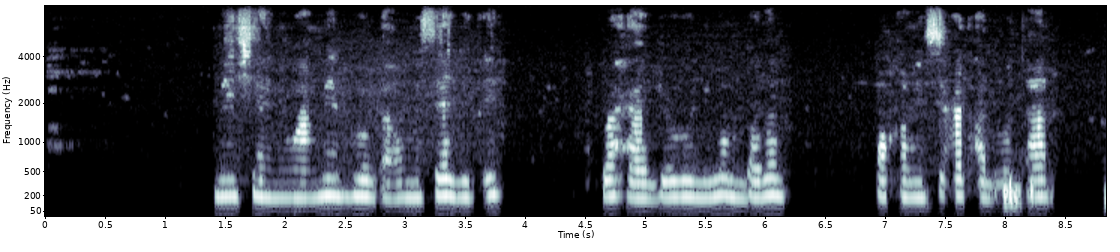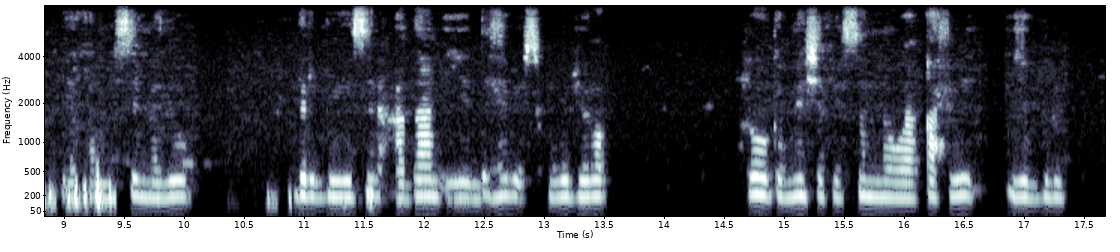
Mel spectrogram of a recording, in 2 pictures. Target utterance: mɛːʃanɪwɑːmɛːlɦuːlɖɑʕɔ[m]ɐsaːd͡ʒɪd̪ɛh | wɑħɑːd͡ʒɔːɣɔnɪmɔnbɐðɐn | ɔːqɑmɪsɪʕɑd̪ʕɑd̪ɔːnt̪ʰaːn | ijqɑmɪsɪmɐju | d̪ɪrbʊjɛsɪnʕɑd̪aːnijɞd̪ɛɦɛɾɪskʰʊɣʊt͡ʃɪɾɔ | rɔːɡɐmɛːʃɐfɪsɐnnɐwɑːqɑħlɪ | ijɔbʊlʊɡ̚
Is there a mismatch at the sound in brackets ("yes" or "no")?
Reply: no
